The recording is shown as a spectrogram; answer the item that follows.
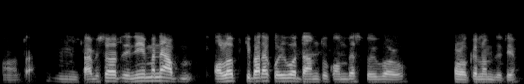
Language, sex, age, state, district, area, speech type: Assamese, male, 30-45, Assam, Nagaon, rural, conversation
